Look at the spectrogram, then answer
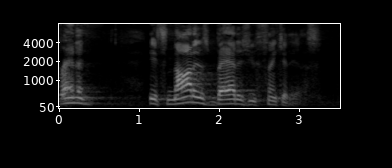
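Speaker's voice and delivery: put-on little grandmotherly lecturing tone. Recalling how Grandma reassured him about a disaster, imitating her grandmotherly lecturing tone. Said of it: "that little grandmotherly, lectury tone".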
